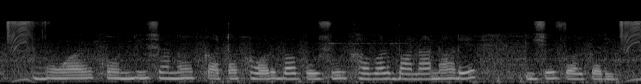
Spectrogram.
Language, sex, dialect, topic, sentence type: Bengali, female, Western, agriculture, statement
